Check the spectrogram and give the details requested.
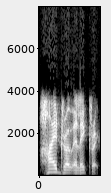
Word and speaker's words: hydroelectric: uh no okay just careful of your pronunciation of this one it is hydroelectric can you say that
